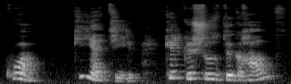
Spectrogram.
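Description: An anxious, courteous husband pleads with the doctor in a storybook reading, voiced by a woman narrator. His words come slowly, with a lively, rising and falling pitch. The recording carries a roomy echo. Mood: alarmed. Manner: imploring, urgent. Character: anxious middle-aged husband, pleading and polite.

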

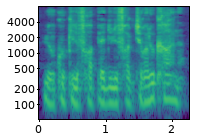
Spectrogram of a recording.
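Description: A man's voice: on the low side, fairly even intonation, normal speed. A man voicing a kindly older army major, hesitant and fatherly toward a young officer. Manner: hesitant, gruff warmth.

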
